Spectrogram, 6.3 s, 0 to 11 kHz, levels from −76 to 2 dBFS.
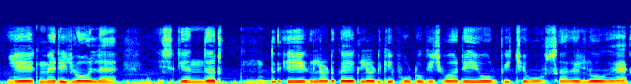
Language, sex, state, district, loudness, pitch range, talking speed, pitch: Hindi, male, Uttar Pradesh, Saharanpur, -15 LUFS, 155-160 Hz, 200 wpm, 155 Hz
